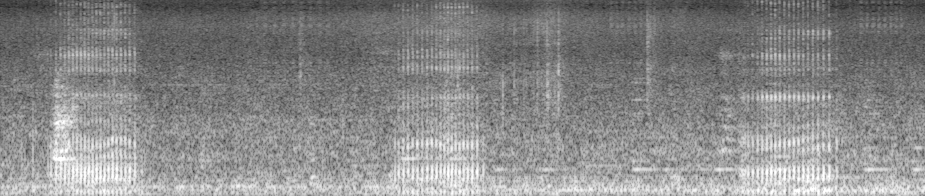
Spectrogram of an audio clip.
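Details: A neighbor's puppy sound asleep, snoring, then waking up: three soft regular snoring breaths about every three to four seconds over background hiss.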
